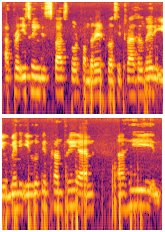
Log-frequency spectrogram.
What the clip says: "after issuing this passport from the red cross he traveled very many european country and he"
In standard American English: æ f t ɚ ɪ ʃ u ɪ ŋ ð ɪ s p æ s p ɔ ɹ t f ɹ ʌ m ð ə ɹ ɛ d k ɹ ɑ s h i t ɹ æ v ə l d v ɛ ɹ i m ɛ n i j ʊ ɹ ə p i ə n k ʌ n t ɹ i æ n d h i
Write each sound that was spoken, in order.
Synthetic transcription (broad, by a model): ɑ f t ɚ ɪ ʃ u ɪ ŋ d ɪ s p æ s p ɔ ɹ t f ɹ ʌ m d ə ɹ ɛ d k ɑ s h i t ɹ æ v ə l v ɛ ɹ i m ɛ n i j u ɹ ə p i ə n k ʌ n t ɹ i æ n d h i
